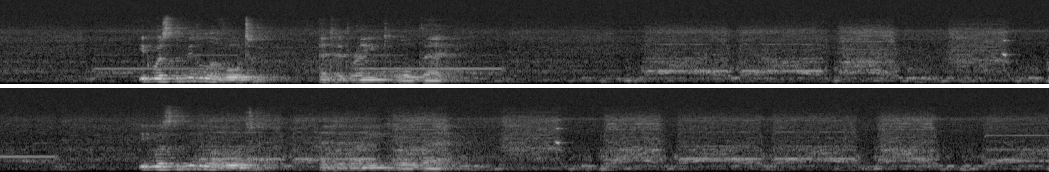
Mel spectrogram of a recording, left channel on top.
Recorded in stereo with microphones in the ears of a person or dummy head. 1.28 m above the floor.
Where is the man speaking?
50° left (ahead or behind), 1.8 m; by 4.6 s 85° left, 4.5 m.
